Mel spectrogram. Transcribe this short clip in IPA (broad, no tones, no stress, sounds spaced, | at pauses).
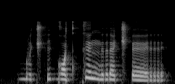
b ʏ t͡ʃʼ i ɡ ɔ tʲ k e ŋ r ɛ t͡ʃʼ e r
